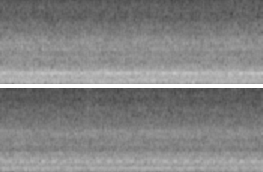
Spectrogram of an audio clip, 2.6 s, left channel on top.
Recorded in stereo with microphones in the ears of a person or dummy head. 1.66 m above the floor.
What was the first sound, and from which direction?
A machine running, 50° left (ahead or behind).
